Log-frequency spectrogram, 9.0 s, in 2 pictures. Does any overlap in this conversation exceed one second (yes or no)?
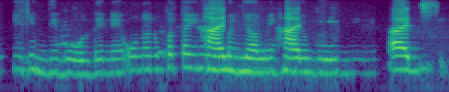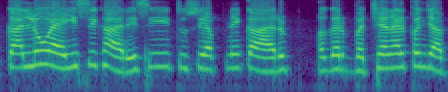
yes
